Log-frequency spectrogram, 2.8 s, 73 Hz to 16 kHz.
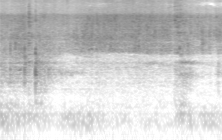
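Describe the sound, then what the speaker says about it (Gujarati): Glue berries (gunda) sauté in a pan for sambharo, a continuous soft sizzle and crackle heard close up with a few light stirring scrapes. No voices are present. "જો હજી સેજ સાતળવાના છે, 2 મિનિટ જ સાતળવાના છે"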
